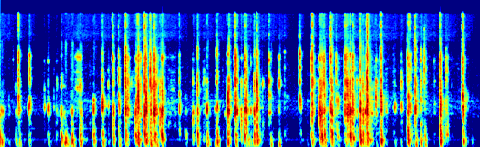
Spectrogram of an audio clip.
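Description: Rapid typing on a computer keyboard, in several bursts of quick keystrokes with short pauses between them.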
